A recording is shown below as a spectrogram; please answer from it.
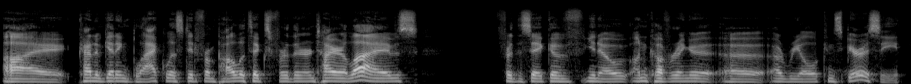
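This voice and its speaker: A man's voice: mid-range voice, steady tone, measured pace, fairly bright tone. A man co-hosting a podcast, discussing movies casually and thinking aloud in a loose, conversational way. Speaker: podcast co-host.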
